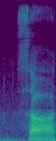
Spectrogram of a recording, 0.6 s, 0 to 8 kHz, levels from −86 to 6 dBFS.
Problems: constant background noise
